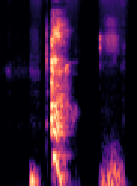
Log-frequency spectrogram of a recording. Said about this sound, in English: I love that I have to keep muting myself because I have these coughs. So it just sounds like there's big drops in my... Thanks, COVID. Thanks, COVID.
